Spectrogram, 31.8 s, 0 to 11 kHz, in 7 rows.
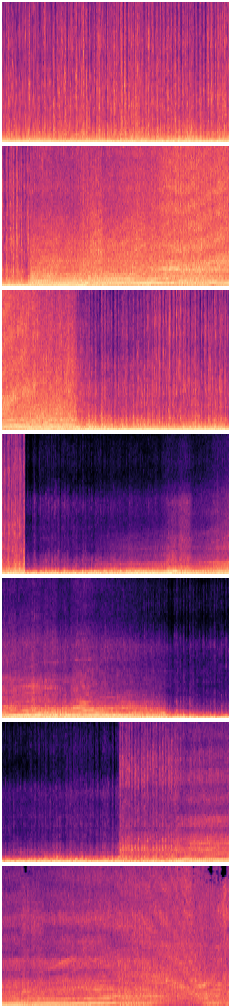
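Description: Race-car V8 engines idling with a heavy low drone, then revved in repeated rising-and-falling blips. Near the end the revs climb steadily as a car builds up for a launch or burnout.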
